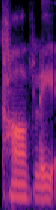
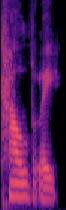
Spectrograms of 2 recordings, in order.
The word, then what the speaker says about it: Calverley: very very quickly be told that it is pronounced carvely and not cowley despite its spelling and that's because it comes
